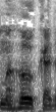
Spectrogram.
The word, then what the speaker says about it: Ahuka: Now, as for the name Ahuka, that's just it's a nickname. It's spelled A-H-U-K-A.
